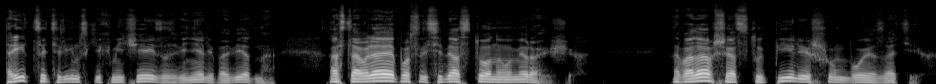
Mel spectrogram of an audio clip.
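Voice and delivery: usual speaking voice

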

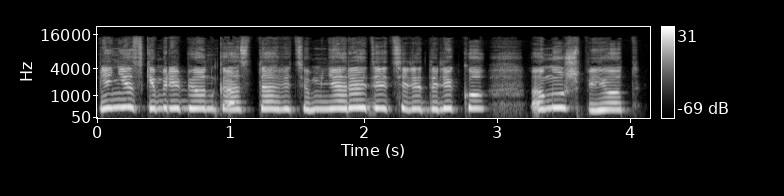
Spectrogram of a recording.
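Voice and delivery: high, loud tearful plea; wailing. Acted. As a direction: beg through tears, voice up high. Blonde crying to the doctor.

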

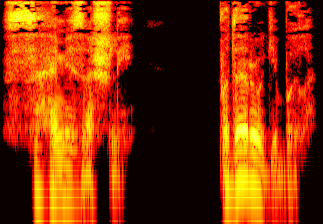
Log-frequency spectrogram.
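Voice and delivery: half-conscious croak from the floor; hoarse, eyes closed. Acted. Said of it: "тот прохрипел с закрытыми глазами".

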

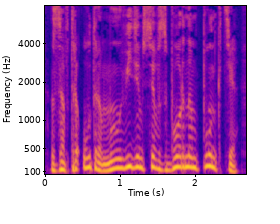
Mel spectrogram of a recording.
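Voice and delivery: ordinary delivery

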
